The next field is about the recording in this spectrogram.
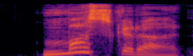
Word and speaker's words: Muscatine: Muscatine, not Muscatine.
